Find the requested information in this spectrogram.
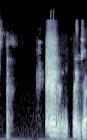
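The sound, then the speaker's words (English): An aborted sneeze: a brief sharp catch of breath, then a strained, hissy, voiced burst that fizzles out, followed by two quick throaty gasps. Fairly loud, with no talking. “I was about to sneeze then, but it didn't sneeze properly.”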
